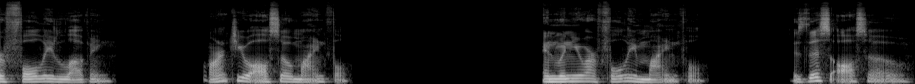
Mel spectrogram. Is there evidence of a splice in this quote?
no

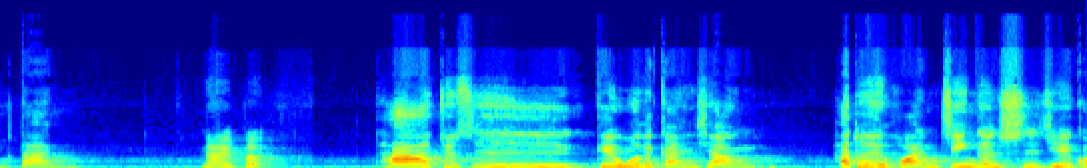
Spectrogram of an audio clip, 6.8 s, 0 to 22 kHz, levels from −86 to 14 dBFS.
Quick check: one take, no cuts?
no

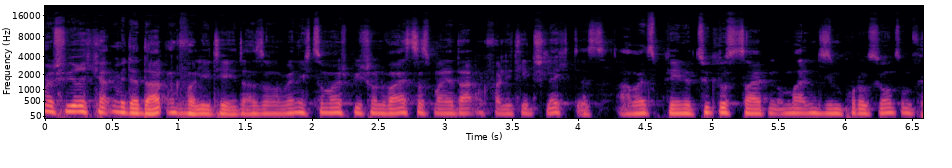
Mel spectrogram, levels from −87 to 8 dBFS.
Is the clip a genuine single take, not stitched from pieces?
yes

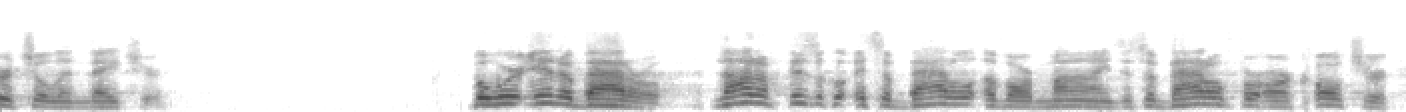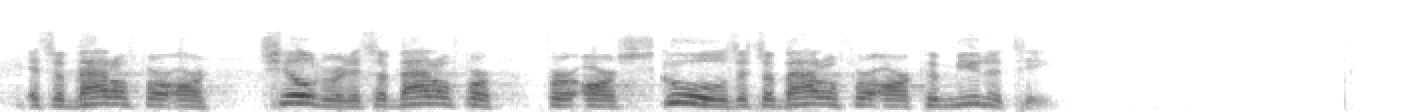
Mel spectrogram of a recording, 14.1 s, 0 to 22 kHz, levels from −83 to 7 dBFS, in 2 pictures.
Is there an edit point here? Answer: no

